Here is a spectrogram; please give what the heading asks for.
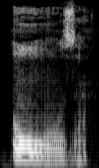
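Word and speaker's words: onze: 11, okay, so O plus N give you the sound on, on, 11, 11, okay, final E doesn't exist phonetically, 11, okay, 12, 12,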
